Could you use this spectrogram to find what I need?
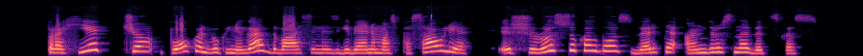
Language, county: Lithuanian, Šiauliai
